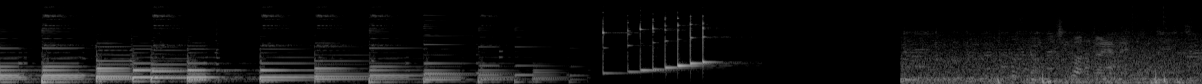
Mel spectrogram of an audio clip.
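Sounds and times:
bell-like jingle rising in pitch: 6.0s - 7.6s.

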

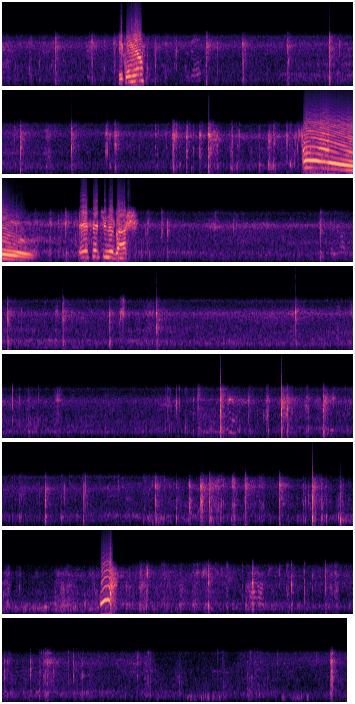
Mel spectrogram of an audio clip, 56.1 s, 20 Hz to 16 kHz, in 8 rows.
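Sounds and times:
steady background hiss: 0.0s - 56.0s.

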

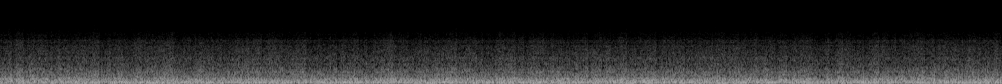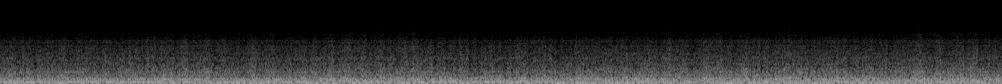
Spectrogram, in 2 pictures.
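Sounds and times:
low engine hum: 0.0s - 20.0s.

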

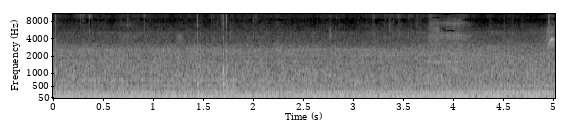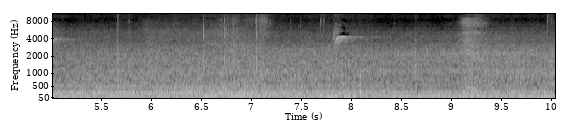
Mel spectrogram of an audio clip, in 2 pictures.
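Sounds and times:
distant road traffic rumble: 0.0s - 10.0s.

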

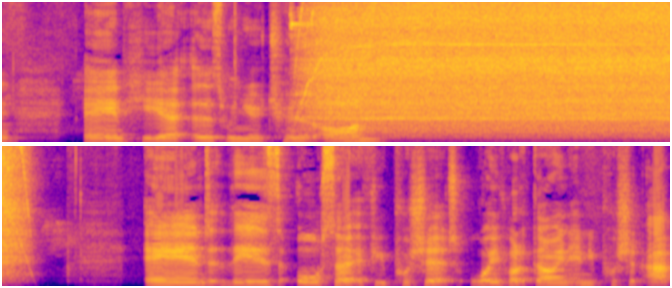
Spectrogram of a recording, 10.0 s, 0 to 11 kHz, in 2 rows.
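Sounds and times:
hair styler air rush and whine: 2.2s - 5.3s.

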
